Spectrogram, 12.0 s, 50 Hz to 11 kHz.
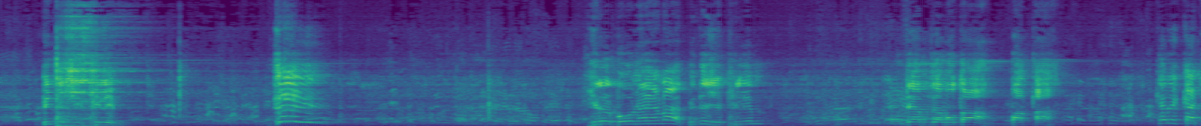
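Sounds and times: murmur of crowd chatter: 0:00.0 - 0:12.0
man calling out loudly: 0:02.8 - 0:03.4.

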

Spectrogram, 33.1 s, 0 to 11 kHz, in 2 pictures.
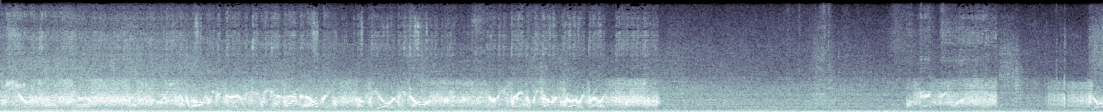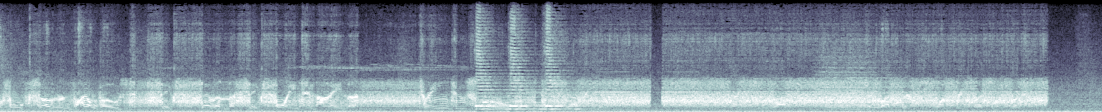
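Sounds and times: rail grinder engine rumble: 0:00.0 - 0:33.0.

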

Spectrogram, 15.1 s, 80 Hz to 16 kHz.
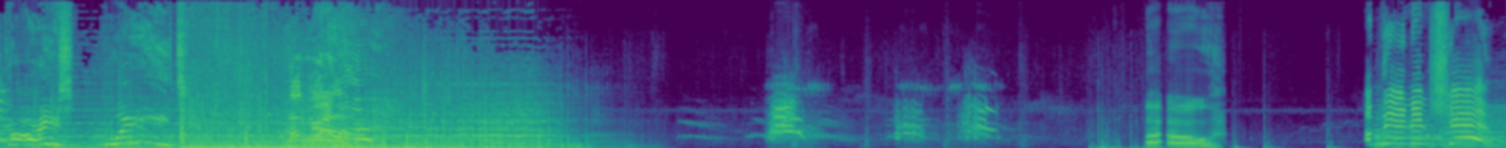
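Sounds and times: loud cartoon crash rumbling: 0:01.8 - 0:06.0.

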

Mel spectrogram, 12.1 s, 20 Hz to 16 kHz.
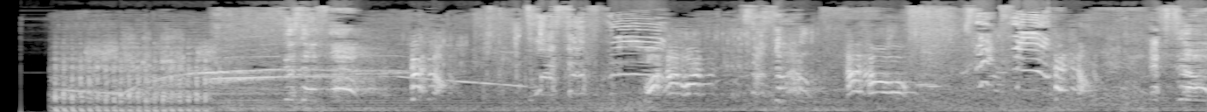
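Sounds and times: fast low throbbing: 0:00.5 - 0:04.1
siren wails: 0:00.5 - 0:06.8
people shouting: 0:02.0 - 0:08.1, 0:09.1 - 0:10.9, 0:11.5 - 0:12.0.

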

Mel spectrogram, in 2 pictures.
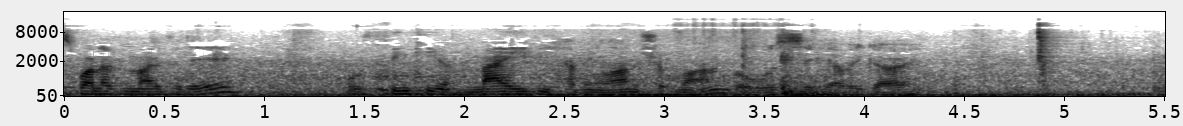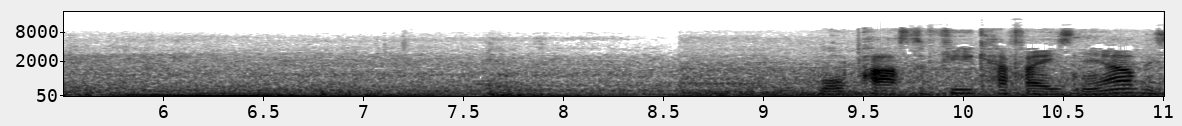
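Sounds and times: road noise: 0:00.0 - 0:11.0.

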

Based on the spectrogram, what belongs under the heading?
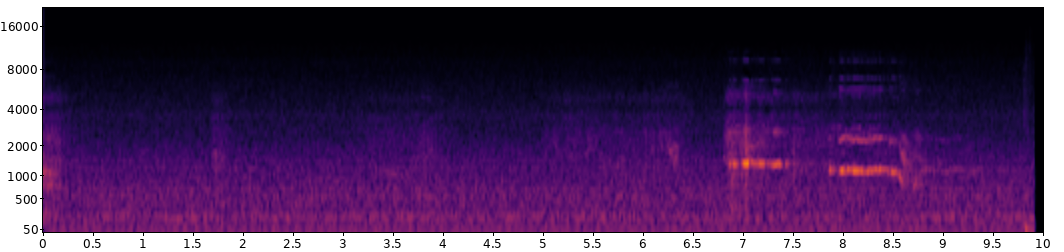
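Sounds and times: high-pitched animal-like cries: 0:06.8 - 0:09.4.

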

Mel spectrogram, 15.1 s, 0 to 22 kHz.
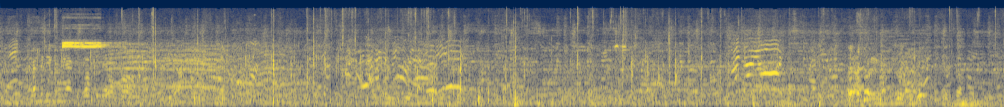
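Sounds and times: referee's whistle: 0:00.8 - 0:01.8.

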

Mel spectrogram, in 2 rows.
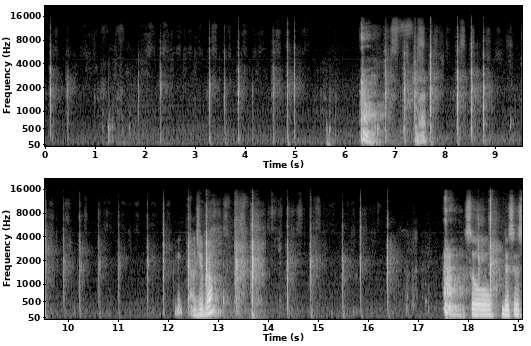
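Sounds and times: chalk tapping on blackboard: 0:00.0 - 0:05.3, 0:06.7 - 0:17.0, 0:18.1 - 0:18.8
man speaking: 0:07.4 - 0:07.7, 0:12.1 - 0:13.1, 0:17.6 - 0:19.0.

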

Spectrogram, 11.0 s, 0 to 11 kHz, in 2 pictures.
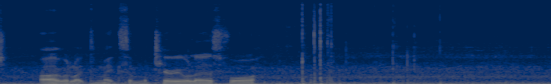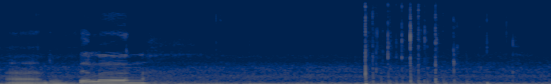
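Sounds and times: keyboard typing: 0:03.0 - 0:04.2, 0:09.2 - 0:10.6.

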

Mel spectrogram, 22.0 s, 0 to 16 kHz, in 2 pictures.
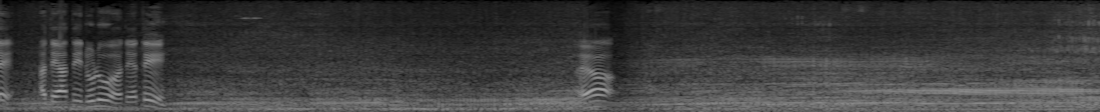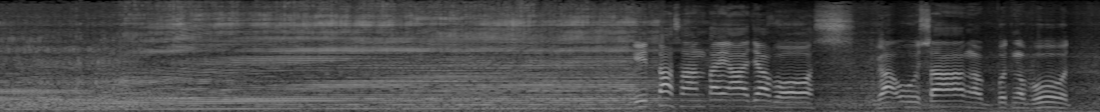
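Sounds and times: wind and road noise: 0:00.0 - 0:22.0
motorcycle engine pulling away: 0:05.0 - 0:17.7.

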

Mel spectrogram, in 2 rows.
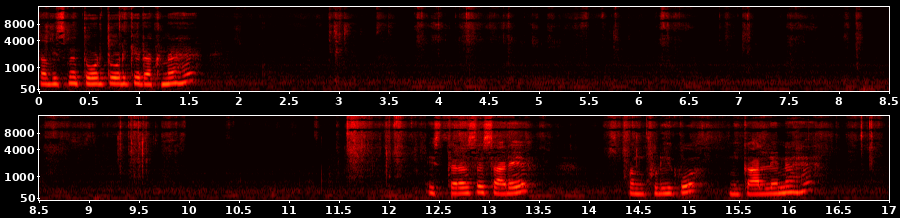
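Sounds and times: rose petals rustling: 0:02.7 - 0:10.4, 0:11.2 - 0:17.0.

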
